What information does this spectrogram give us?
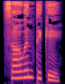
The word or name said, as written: ಸಾವಂತಿಕೆ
